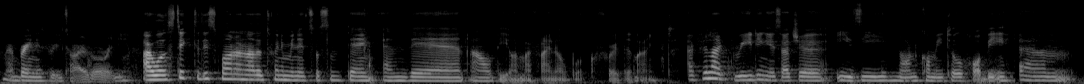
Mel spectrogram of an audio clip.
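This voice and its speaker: A woman's voice: on the low side, brisk, few pauses, soft background music. Chatty woman vlogging. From Romania. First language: Romanian. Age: late 20s. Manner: chatty and reflective, with light laughs. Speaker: lifestyle vlogger. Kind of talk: casual vlog narration.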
